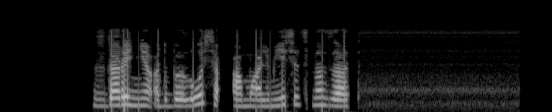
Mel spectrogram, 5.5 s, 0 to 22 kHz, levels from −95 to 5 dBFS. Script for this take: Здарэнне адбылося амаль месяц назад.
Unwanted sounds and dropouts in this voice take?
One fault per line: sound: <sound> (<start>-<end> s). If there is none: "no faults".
no faults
